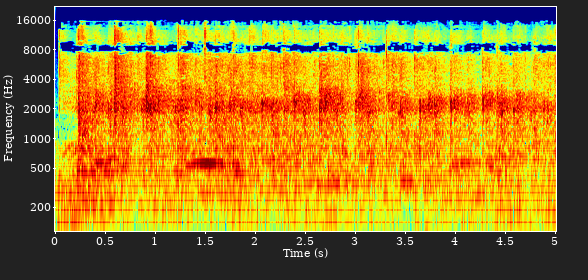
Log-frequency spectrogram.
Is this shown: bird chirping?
no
